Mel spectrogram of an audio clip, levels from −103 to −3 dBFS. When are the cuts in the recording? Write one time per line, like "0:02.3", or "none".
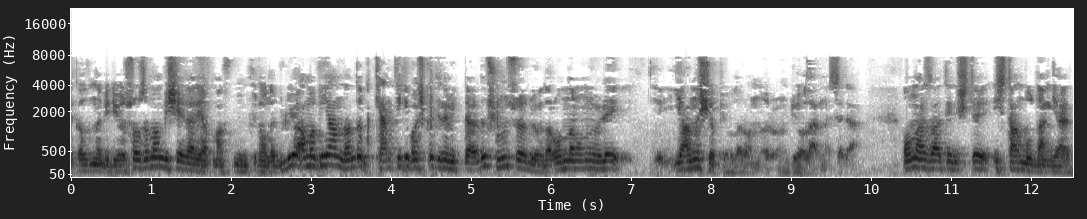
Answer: none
